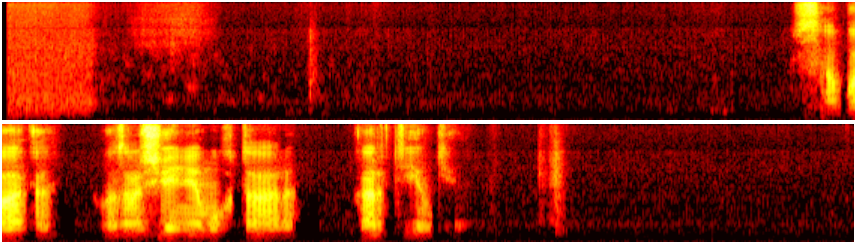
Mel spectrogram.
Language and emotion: Russian, sad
